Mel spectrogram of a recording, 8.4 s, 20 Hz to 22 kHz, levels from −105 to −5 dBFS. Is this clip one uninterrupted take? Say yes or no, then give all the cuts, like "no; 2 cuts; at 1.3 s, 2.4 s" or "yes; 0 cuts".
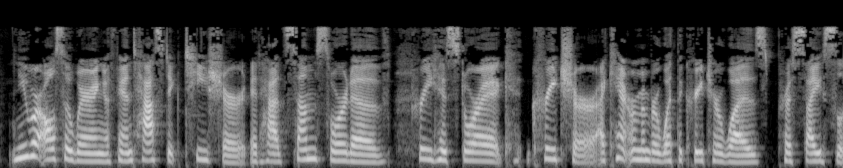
yes; 0 cuts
